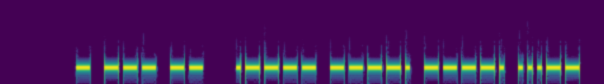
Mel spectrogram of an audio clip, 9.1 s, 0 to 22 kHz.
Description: Morse code, heard as a keyed tone, about 17 wpm, 700 Hz. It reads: TOM 1993
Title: CWT Exchange 17wpm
